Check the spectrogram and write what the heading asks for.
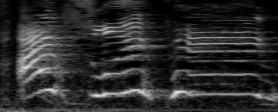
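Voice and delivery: slow loud whining wail; whiny cry. Real, not acted. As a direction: drag it out like a tantrum. Whiny protest, wants to sleep.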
